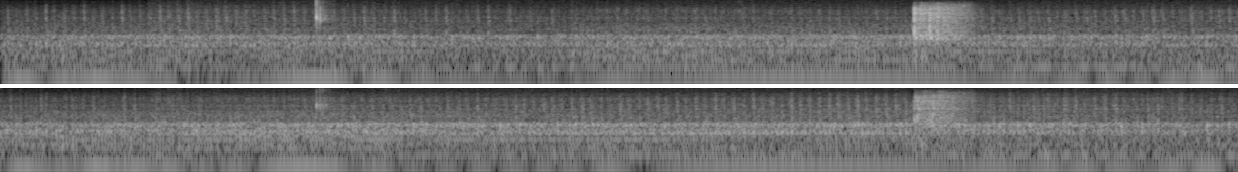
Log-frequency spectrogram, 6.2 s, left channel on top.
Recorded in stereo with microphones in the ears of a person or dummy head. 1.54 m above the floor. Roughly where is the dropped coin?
Left.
